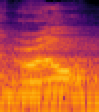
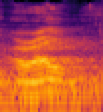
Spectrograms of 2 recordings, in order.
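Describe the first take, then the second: Both takes have the same delivery.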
